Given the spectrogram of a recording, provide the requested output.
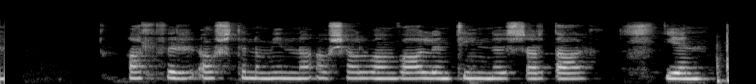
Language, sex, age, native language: Icelandic, female, 11, Icelandic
